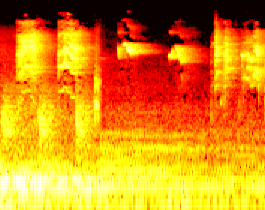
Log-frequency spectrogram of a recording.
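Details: Long-tailed shrike (Lanius schach) song: harsh, scratchy chattering bursts broken by thin, high whistled notes over a steady low hum; a lively singer said to respond quickly to other long-tailed shrikes.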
